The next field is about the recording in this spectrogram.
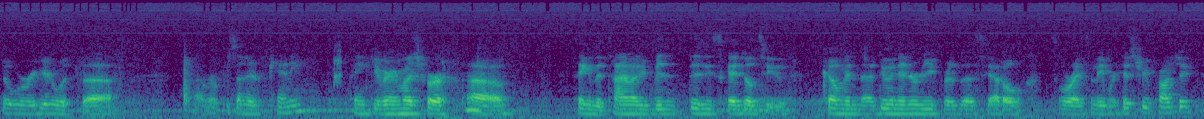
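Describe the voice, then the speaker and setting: A man conducting an oral history interview, his voice flat and gravelly. He asks questions haltingly, stumbling over fillers and restarts, recorded in an echoey room with clear background noise. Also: mid-range voice.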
